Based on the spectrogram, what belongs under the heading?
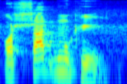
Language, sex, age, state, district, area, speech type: Assamese, male, 60+, Assam, Lakhimpur, urban, read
